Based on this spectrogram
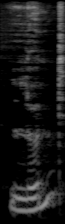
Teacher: Also dieses etwas offene U und dann klingt das auch richtig schwedisch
